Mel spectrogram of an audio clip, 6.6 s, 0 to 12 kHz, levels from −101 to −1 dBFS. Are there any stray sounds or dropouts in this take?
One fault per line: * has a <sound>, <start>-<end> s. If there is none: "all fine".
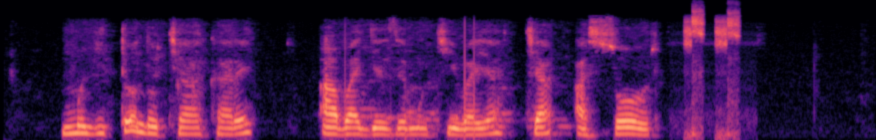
* has a laugh, 5.1-5.6 s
